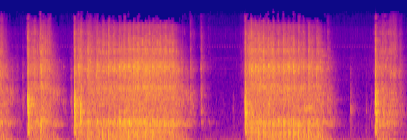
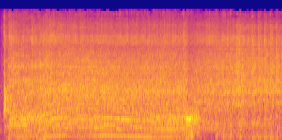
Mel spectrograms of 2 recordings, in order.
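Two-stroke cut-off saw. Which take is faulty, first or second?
first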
